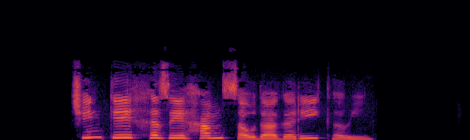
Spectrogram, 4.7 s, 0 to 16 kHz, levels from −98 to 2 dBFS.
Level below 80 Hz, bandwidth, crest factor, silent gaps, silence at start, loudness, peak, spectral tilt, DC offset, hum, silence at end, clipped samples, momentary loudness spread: -88 dBFS; 9.4 kHz; 20 dB; none; 0.7 s; -36 LUFS; -18 dBFS; -2.5 dB/octave; under 0.1%; none; 1 s; under 0.1%; 11 LU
